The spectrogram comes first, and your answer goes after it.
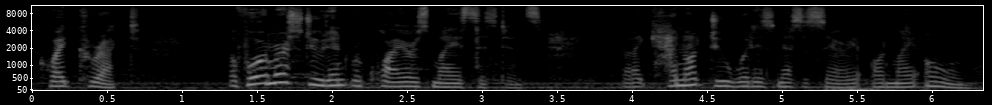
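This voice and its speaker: A woman voicing a commanding, perceptive mentor in a video game, speaking in a formal, deliberate and imperious way. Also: lowish voice, lively intonation, darkish tone, lightly acted. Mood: grave, instructing. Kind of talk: video game character acting. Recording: faint background noise and game ambience.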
